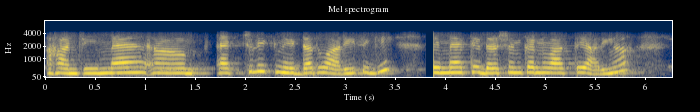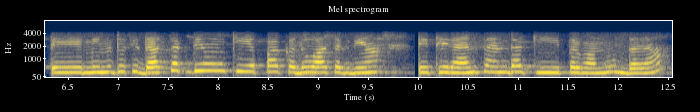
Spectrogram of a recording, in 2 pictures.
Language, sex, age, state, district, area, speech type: Punjabi, female, 18-30, Punjab, Fatehgarh Sahib, urban, conversation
